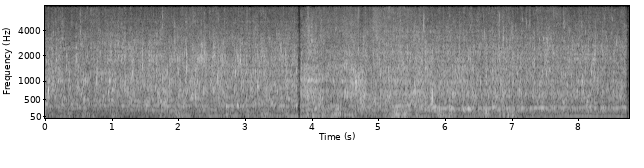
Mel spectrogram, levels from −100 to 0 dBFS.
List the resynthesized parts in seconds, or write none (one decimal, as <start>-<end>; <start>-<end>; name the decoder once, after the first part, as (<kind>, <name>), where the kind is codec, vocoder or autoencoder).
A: 1.8-2.5 (codec, HILCodec); 4.5-5.1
